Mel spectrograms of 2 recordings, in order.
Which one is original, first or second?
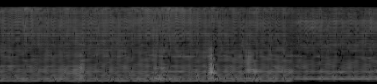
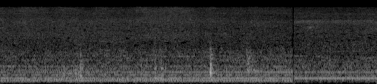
second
